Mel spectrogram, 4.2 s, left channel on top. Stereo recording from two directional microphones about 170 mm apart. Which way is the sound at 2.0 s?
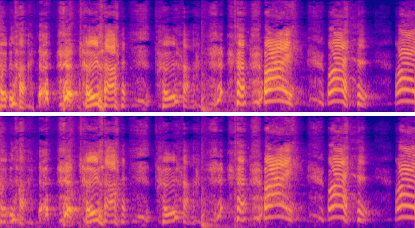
45° left (ahead or behind).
